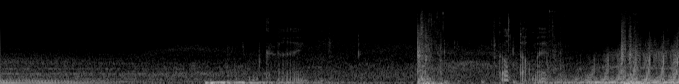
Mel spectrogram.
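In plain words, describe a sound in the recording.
A deep electronic hum throbs steadily.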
